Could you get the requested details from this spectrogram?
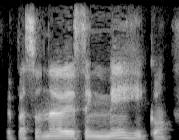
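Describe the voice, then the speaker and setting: A man preaching a sermon as pastor, telling stories with light humor, slowing for emphasis and then rushing through asides. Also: mid-range voice, steady tone, highs cut off. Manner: storytelling with humor, chuckles between points; swings between emphatic stretched phrases and quick asides.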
